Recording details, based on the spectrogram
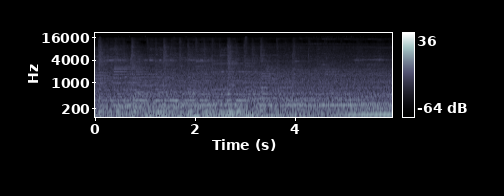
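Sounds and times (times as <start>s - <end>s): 
KiHa 47 diesel railcar engine drone on the San'in Main Line: 0.0s - 5.9s
rhythmic track noise of a diesel railcar: 0.0s - 5.9s.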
